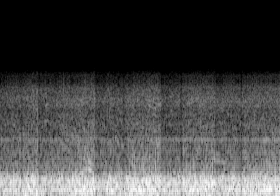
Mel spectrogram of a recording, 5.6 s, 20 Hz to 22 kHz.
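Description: Airbus A320 passenger-cabin noise in flight, heard beside the wing: a steady, deep rushing drone of the engines and the airflow over the fuselage, with a faint steady hum.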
